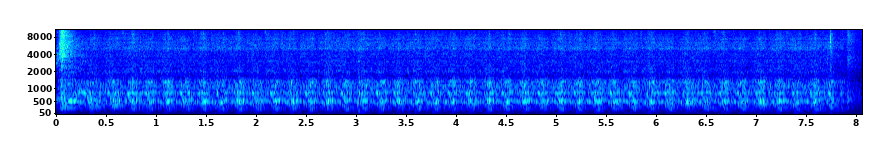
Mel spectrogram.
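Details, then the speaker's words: Fuel-injected car with the fuel pump primed: steady starter cranking near 170 rpm with no firing. It cranks but won't start; fuel starvation is suspected, though a spark problem is not ruled out. "nothing really it's not sounding promising I have a feeling that there's not a lot of fuel coming up there"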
